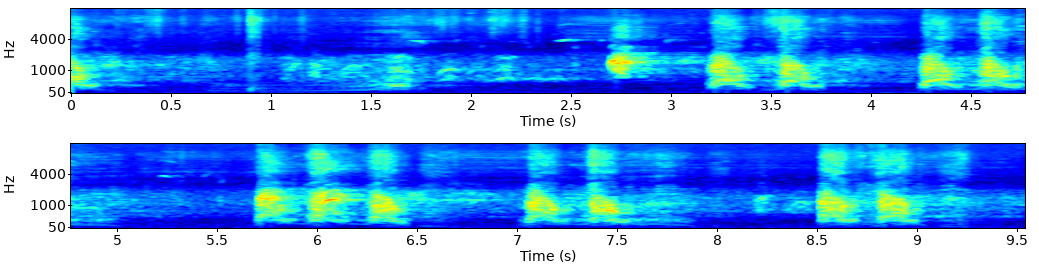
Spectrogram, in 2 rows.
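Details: Dog at dog school, December 2013: sharp barks repeated roughly every second or so in uneven groups, with faint speech and room noise beneath.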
